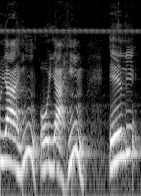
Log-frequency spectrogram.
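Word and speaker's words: יין: É importante você compreender, primeiramente, que existe uma palavra chamada Yain. Essa não é a pronúncia correta no hebraico, mas é a pronúncia correta do português. Yain ou Yahim.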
